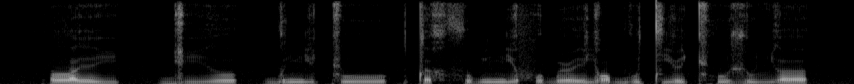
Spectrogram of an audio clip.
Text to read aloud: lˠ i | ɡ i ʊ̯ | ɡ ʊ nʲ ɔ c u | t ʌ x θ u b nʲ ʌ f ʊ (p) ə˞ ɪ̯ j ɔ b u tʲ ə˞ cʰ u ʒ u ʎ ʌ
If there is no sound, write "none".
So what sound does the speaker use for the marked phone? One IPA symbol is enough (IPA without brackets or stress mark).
ɓ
